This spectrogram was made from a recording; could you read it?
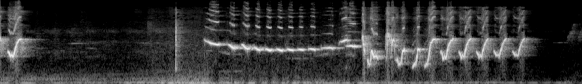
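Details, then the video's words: Murai batu, white-rumped shama, from Medan, singing to provoke rival birds: a long steady whistle near the middle, then a fast series of sharp repeated upslurred notes, about eight in a row, with brief chirps at the start. "100% Ampuh mancing emosi Murai Batu Gacor"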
